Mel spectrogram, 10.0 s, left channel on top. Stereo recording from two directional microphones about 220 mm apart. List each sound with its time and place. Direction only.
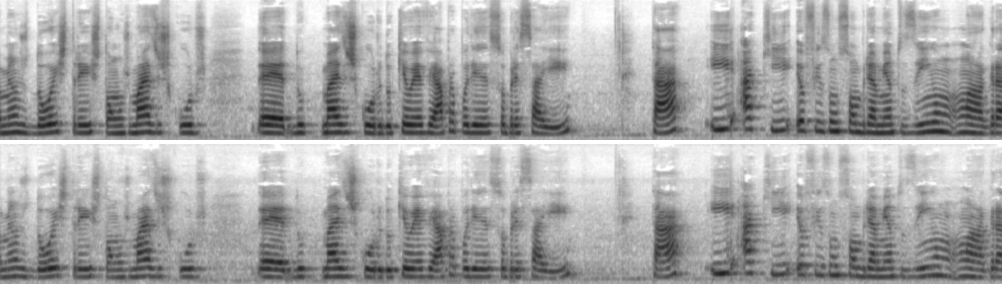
0.0 s a woman's voice: 50° left (ahead or behind)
